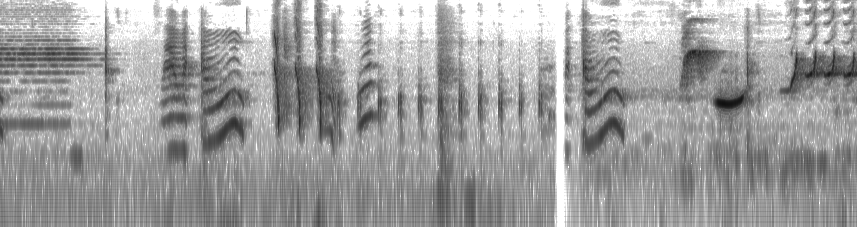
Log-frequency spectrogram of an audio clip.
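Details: Talking pet Indian ringneck parakeet strings together crisp word-like syllables, clicks and quick rising-falling phrases, then a clear whistled note and a fast series of short upward chirps in a quiet room.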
